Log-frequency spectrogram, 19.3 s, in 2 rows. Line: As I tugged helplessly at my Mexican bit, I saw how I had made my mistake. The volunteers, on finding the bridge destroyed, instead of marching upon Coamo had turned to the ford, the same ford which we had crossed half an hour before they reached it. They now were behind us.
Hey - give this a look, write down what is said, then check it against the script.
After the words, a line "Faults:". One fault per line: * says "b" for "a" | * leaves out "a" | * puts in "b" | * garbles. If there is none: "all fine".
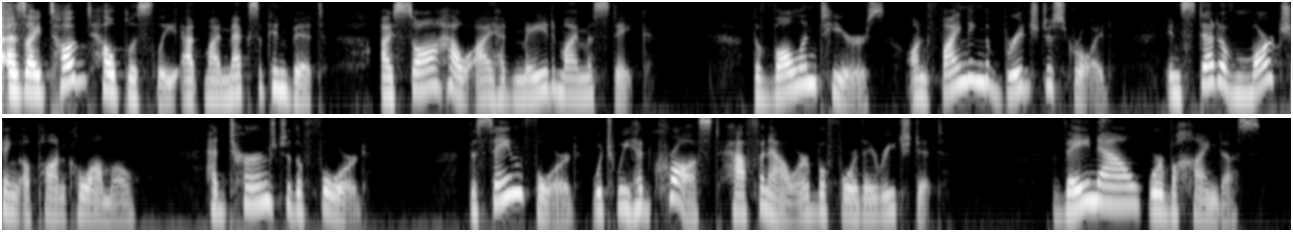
As I tugged helplessly at my Mexican bit, I saw how I had made my mistake. The volunteers, on finding the bridge destroyed, instead of marching upon Coamo had turned to the ford, the same ford which we had crossed half an hour before they reached it. They now were behind us.
Faults:
all fine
